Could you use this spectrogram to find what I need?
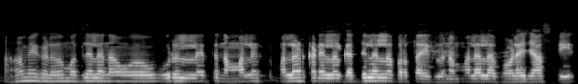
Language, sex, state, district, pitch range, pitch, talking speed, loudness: Kannada, male, Karnataka, Shimoga, 140-155 Hz, 150 Hz, 135 wpm, -17 LUFS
